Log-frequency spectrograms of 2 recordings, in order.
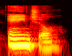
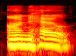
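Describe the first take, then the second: First: The name is pronounced the English way. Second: The name is pronounced the Spanish way.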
